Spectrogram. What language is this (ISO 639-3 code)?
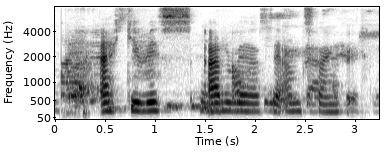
isl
